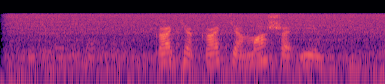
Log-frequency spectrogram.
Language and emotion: Russian, neutral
